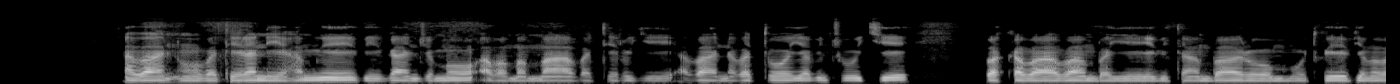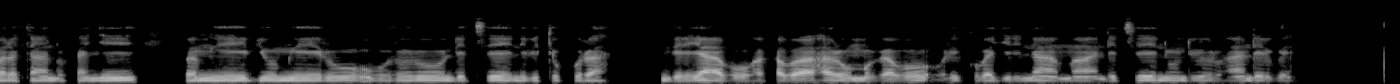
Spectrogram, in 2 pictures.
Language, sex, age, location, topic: Kinyarwanda, male, 25-35, Huye, health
